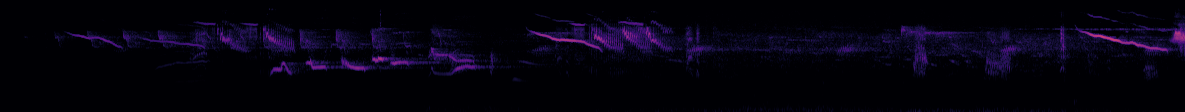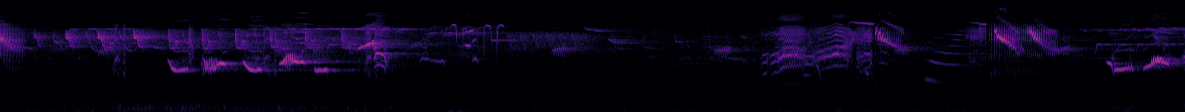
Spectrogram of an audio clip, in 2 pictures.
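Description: Birds singing faintly: short phrases of quick high chirps, trills and falling whistles, one after another with short pauses between them.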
